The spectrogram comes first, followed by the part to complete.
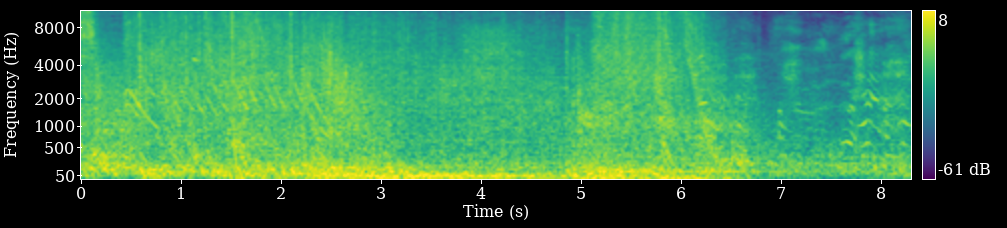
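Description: A barrage of staged action-film explosions, a dense continuous rumble of blasts with falling whistles in the first couple of seconds. A fresh blast comes about five seconds in, and the din dies down near the end.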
